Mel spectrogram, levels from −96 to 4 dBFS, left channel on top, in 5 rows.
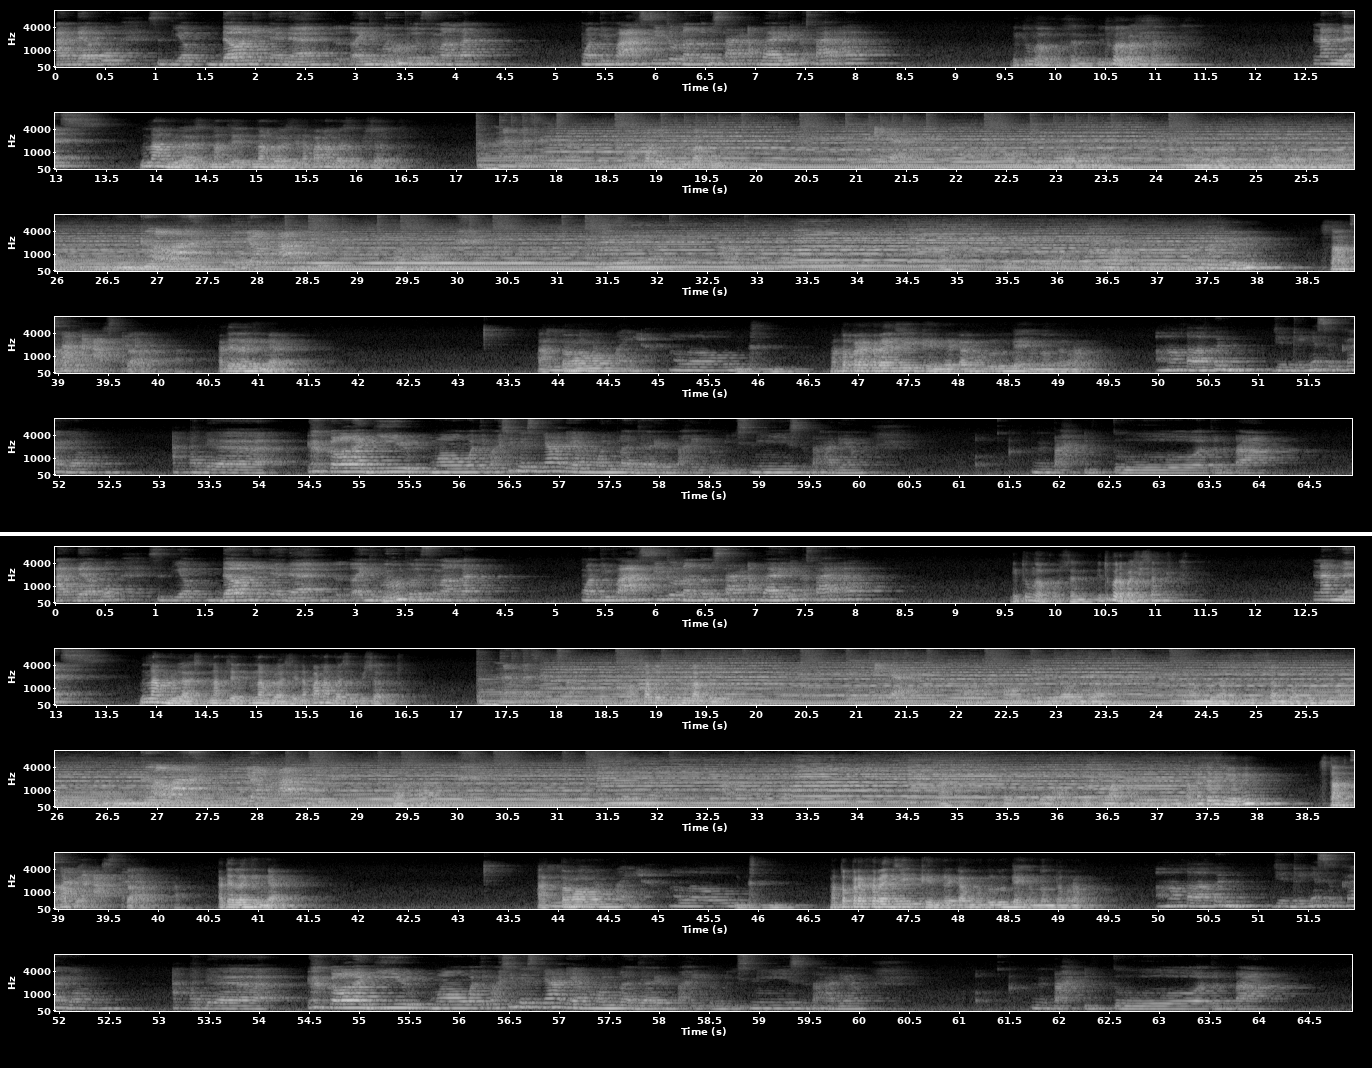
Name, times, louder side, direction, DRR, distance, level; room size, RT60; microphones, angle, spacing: voice 1, 0.0-4.2 5.3-8.1 12.6-13.4 17.4-18.2 21.2-21.6 26.5-29.0 30.0-30.2 31.4-34.1 39.0-39.9 43.9-45.8 50.0-52.5 53.1-54.1 54.5-60.3 61.7-64.0, equal, 10° left, -3 dB, 0.5 m, -33 dB
voice 2, 9.6-11.1 13.8-16.3 18.4-19.8 22.0-23.6 24.2-26.6 29.3-30.1 34.8-38.0 38.7-39.4 39.7-40.0 40.6-41.3 43.8-44.7 45.8-46.3 46.7-49.3, right 3 dB, 50° right, 3 dB, 0.3 m, -28 dB
sound 1, 17.2-32.0, left 1 dB, 45° left, 0.7 m, -32 dB
sound 2, 17.8-37.7, equal, 85° right, 0.8 m, -31 dB
3.3 x 3.0 x 2.3 m, 0.98 s
head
